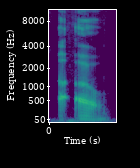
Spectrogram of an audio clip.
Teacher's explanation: usually just an H sound or maybe a glottal stop that little catch in uh-oh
